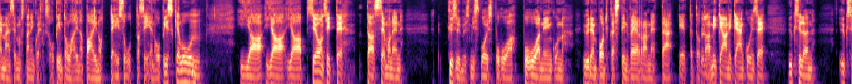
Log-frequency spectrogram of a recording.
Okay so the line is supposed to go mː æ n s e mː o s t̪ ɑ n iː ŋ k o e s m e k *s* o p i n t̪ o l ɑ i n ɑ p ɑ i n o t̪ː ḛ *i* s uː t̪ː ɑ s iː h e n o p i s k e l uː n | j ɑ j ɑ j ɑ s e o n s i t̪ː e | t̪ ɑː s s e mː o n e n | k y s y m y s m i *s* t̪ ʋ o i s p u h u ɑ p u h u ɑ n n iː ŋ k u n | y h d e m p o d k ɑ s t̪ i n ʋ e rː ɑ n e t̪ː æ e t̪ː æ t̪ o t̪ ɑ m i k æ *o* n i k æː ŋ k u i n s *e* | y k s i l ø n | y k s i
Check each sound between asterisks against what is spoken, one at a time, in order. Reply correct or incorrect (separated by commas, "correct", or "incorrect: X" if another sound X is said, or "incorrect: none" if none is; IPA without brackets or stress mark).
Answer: correct, correct, correct, correct, correct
